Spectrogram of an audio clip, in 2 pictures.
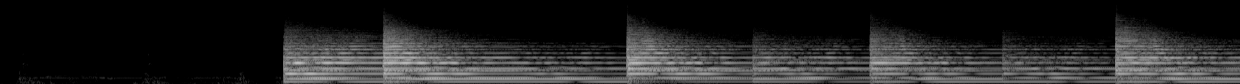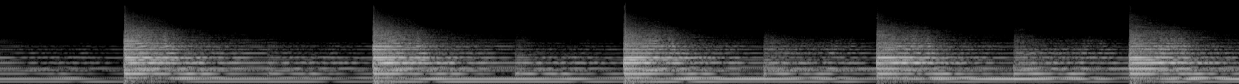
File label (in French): Ettiswil cloche; campanologie; Willisau (LU); Assemblée générale 2013 de la GCCS à Willisau (LU)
